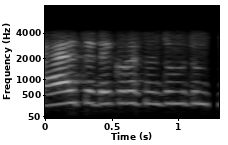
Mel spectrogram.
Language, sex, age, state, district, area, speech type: Marathi, female, 18-30, Maharashtra, Hingoli, urban, conversation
